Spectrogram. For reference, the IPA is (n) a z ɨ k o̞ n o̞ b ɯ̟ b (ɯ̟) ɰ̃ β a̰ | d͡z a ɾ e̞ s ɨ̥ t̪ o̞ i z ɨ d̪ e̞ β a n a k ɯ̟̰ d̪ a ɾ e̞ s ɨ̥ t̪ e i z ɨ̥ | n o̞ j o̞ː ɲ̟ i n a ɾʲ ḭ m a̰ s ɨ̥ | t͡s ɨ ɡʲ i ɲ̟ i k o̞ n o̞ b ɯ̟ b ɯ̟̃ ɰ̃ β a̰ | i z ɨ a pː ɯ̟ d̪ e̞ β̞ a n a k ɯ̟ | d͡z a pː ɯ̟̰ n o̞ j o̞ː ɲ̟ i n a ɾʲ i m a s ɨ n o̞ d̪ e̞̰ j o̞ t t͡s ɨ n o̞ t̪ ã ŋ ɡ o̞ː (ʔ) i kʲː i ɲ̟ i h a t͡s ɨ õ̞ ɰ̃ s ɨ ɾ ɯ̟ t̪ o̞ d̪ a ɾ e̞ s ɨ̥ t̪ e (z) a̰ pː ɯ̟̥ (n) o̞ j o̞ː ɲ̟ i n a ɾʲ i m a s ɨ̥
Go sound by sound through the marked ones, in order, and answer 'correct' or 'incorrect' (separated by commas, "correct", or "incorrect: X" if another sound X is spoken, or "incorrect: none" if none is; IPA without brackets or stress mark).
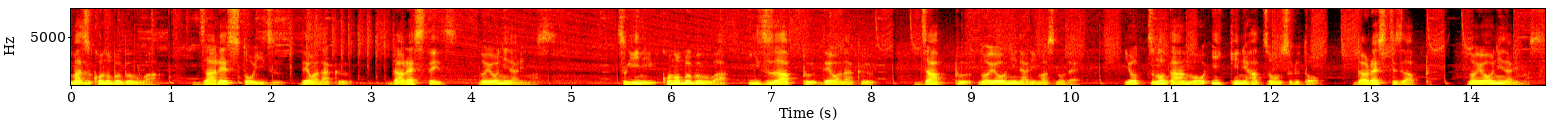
incorrect: m, incorrect: ɯ̟̃, correct, correct, correct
